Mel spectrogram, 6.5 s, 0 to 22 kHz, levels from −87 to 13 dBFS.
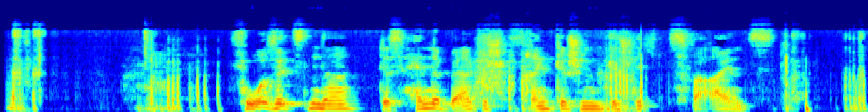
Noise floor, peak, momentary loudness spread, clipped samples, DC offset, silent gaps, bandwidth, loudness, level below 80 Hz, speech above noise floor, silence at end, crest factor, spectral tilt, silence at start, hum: -56 dBFS; 0 dBFS; 13 LU; under 0.1%; under 0.1%; none; 9.4 kHz; -15 LUFS; -50 dBFS; 42 dB; 0 s; 16 dB; -5 dB/octave; 0.05 s; none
